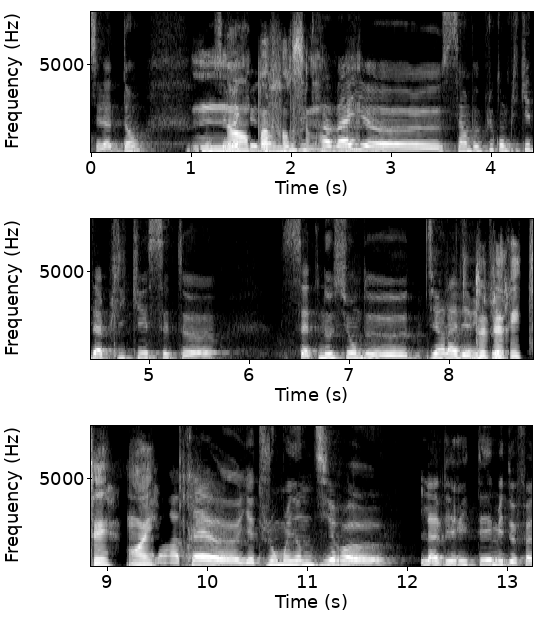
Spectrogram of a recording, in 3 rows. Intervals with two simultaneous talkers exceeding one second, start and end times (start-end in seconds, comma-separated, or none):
1.3-2.7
